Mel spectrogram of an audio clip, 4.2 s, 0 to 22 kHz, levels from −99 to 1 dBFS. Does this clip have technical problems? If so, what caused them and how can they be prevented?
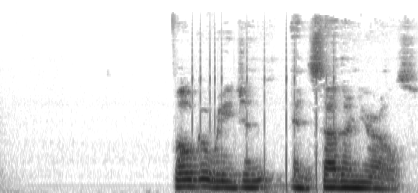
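Yes. A train of clicks runs from 1.92 to 3.35 s, about ten sharp ticks at an uneven rate of roughly 7.8 per second, peaking near the level of the speech. The cause is likely interference from nearby equipment or a faulty connection or power supply injecting brief pulses. On a waveform they appear as narrow spikes. On a spectrogram they show as thin vertical broadband lines. To prevent it, keep cables away from interfering devices and use a stable interface.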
